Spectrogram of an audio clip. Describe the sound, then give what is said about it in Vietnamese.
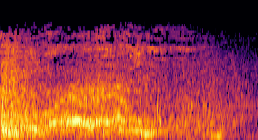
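A single deep, drawn-out roar of a giant thunder whale over the sea, loud at the start and slowly tapering as the growling rumble wavers in pitch. “Một tiếng gầm vang vọng khắp bầu trời, quanh quẩn trên bầu trời hải dương.”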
